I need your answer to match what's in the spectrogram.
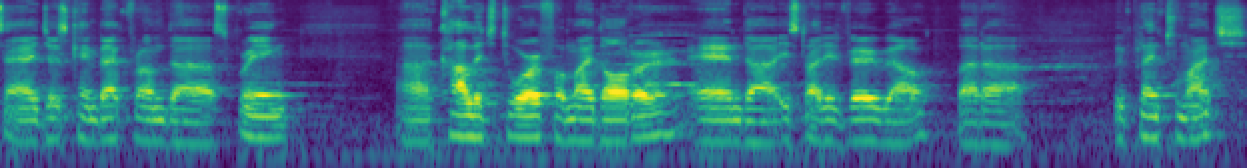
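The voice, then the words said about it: Sick, strained voice. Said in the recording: “I apologize for my voice ... the flu caught me. So my voice”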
